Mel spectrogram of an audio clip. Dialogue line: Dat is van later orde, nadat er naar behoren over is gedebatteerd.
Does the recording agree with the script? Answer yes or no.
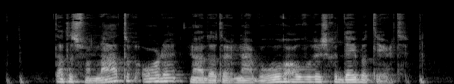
yes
